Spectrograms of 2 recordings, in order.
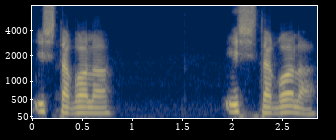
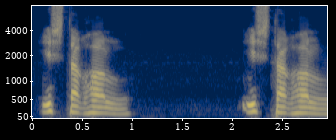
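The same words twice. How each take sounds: First: ইশতাগলা with plain g and final a; standard Arabic. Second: ইশতাগল with breathy ঘ-like g, no final vowel; Gulf dialect. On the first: Teacher showing classical ইশতাগলা. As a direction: say ইশতাগলা with unaspirated গ and full ending. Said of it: "বিশুদ্ধ আরবি ভাষায়". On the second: Teacher showing dialect ইশতাগল. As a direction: say ইশতাগল with aspirated gh and clipped end. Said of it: "আঞ্চলিক আরবি ভাষায়". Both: Shown as a demonstration.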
